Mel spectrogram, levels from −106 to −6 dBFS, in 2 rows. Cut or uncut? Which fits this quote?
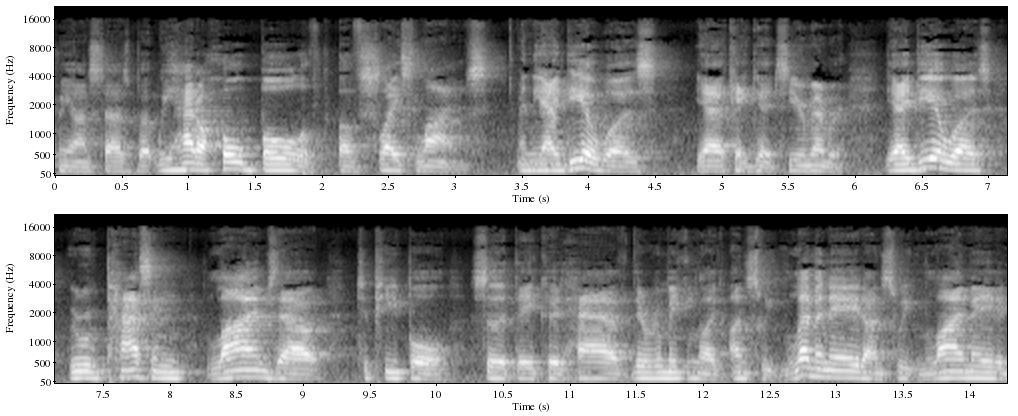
cut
